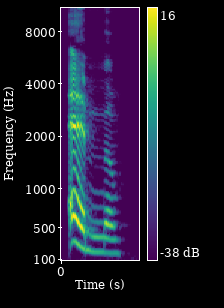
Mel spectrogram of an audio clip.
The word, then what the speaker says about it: aime: AI. AI se prononce est. Avec ME. ME c'est me. Donc ce mot va se lire aime.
